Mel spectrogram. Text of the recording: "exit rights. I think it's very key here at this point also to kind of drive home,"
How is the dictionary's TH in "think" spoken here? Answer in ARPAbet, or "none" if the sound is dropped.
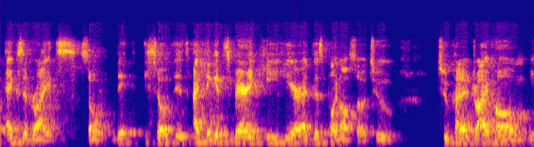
TH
